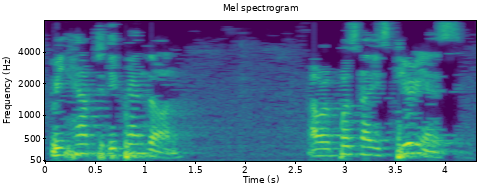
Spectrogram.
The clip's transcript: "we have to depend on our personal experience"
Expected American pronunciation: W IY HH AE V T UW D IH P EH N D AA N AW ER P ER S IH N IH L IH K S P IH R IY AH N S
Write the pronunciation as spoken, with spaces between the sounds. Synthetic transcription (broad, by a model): W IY HH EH P T UW D IH P EH N D AA N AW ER P ER S IH N IH L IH K S P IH R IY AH N S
